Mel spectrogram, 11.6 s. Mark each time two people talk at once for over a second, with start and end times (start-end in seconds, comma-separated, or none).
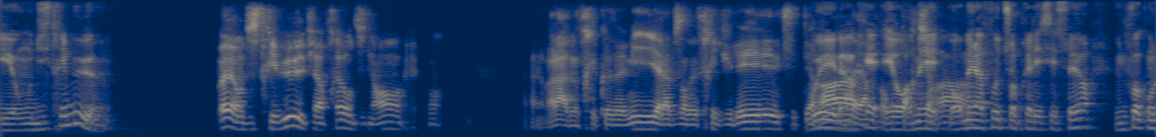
8.0-9.9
